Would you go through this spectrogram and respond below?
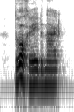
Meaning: a sophist, someone who uses fallacies
- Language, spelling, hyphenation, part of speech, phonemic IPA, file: Dutch, drogredenaar, drog‧re‧de‧naar, noun, /ˈdrɔx.reː.dəˌnaːr/, Nl-drogredenaar.ogg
